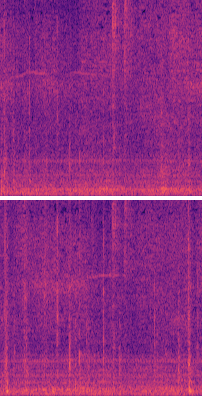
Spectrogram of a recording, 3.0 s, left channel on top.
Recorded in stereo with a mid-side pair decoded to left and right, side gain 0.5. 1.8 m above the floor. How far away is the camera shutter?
About 2 m.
